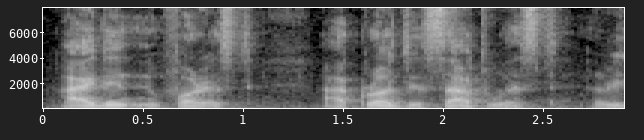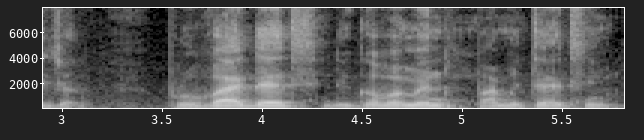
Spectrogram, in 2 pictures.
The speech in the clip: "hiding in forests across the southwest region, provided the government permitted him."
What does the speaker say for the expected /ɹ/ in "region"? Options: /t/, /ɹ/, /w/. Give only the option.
/ɹ/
